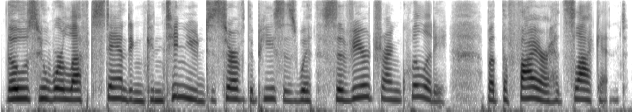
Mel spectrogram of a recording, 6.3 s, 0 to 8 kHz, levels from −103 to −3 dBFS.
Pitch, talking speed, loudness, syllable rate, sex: 230 Hz, 170 wpm, -22 LUFS, 5.6 syllables/s, female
